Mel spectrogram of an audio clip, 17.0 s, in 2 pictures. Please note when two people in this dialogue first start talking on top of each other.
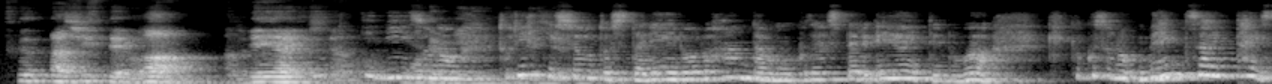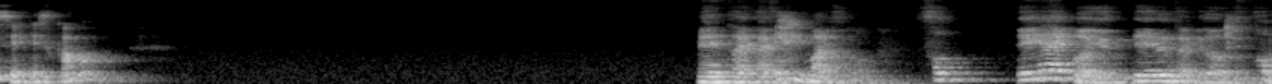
2.1 s

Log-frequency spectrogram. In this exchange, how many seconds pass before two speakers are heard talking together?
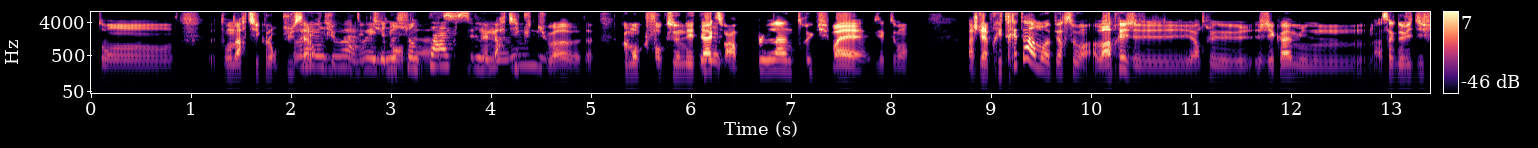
2.0 s

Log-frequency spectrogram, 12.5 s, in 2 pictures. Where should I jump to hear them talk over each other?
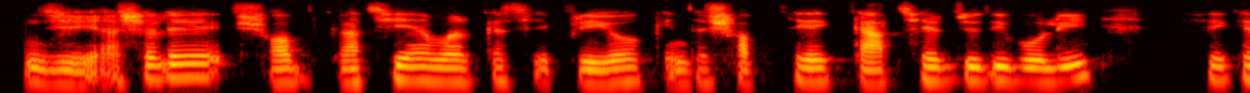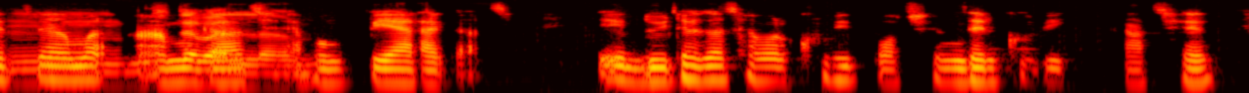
6.2 s

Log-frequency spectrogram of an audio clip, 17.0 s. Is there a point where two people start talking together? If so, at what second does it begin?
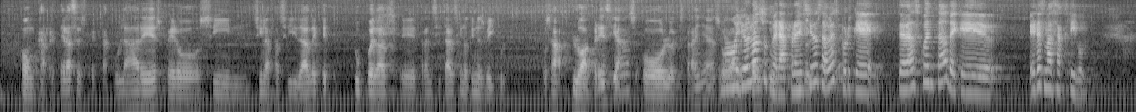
10.8 s

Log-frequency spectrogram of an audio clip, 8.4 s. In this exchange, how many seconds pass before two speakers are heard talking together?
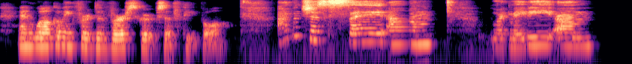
none

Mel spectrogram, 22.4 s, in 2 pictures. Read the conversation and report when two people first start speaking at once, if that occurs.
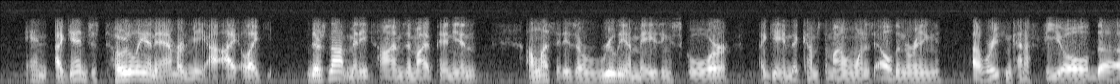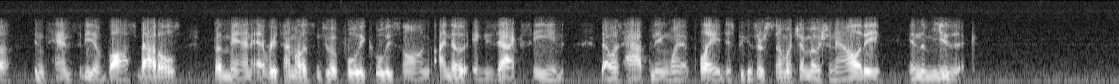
none

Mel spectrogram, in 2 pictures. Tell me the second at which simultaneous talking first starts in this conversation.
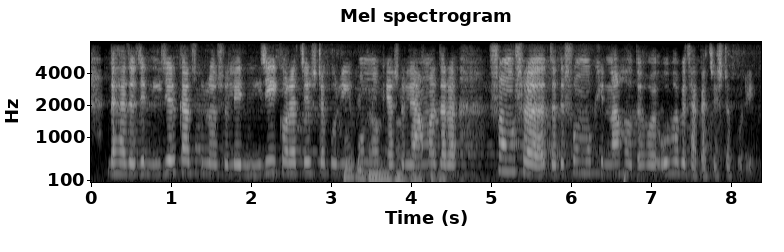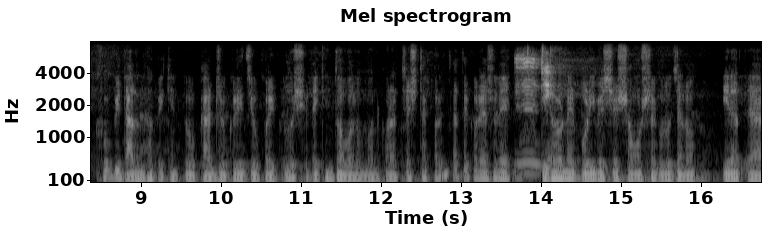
3.1 s

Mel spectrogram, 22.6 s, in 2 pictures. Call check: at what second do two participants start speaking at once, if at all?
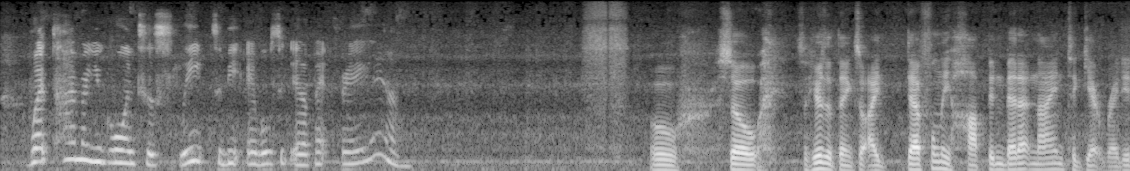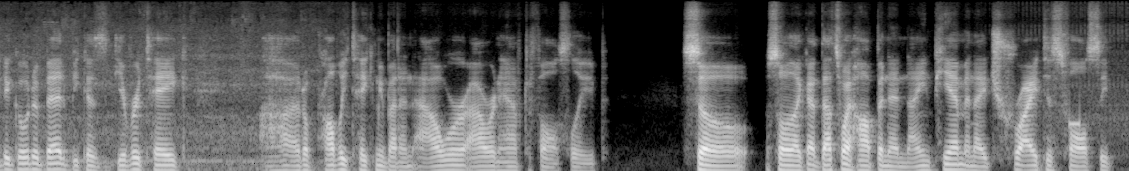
none

